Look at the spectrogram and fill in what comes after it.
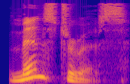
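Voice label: "menstruous", British English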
